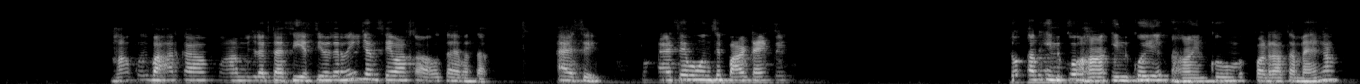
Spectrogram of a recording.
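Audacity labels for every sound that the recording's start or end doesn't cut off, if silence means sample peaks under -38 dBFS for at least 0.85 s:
1.120000	7.860000	sound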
